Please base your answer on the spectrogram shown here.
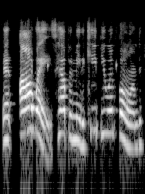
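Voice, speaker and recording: A woman's voice: high-pitched, lively intonation, normal speed, pushed and bright. A woman hosting an exuberant live talk show in a campy, flamboyant, theatrical manner, drawing out her endearments. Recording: music and crowd noise behind. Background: music and cheering audience.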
